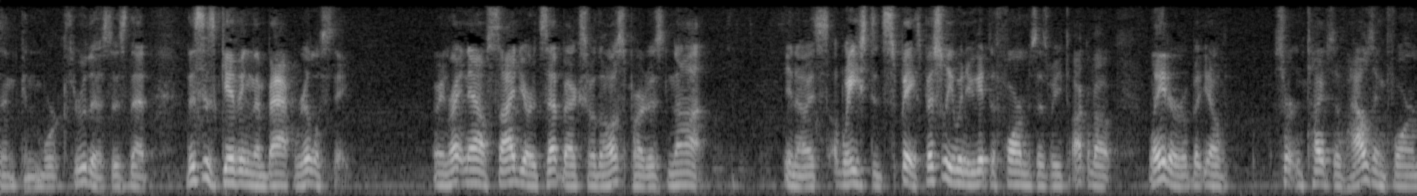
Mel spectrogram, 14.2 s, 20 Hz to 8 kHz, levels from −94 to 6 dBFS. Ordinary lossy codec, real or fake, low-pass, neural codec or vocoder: MP3, 48 kbps; real; 7.2 kHz; none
